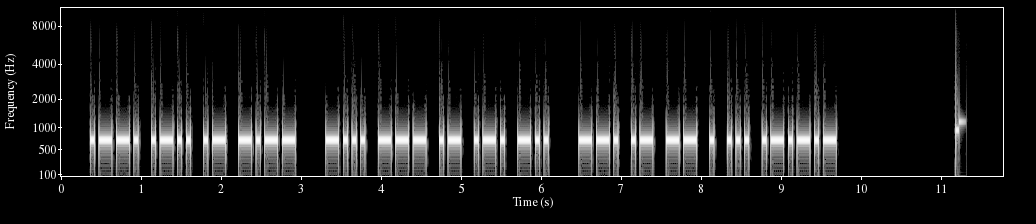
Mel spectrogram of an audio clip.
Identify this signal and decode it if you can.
Morse code, heard as a keyed tone, about 22 wpm, 690 Hz. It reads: PLAY BOARD GAMES.
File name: practice / 22wpm / Easy Sentences with Hints - 22wpm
